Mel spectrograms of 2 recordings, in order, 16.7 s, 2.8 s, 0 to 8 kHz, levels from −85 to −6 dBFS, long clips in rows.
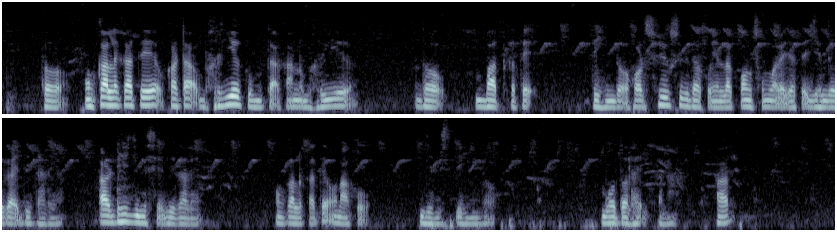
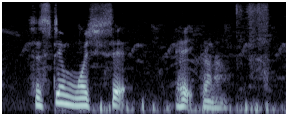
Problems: background sounds at intervals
